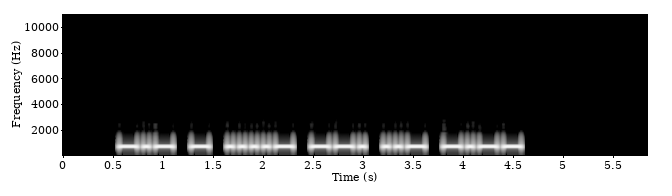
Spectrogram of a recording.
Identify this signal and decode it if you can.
Morse code, heard as a keyed tone, about 20 wpm, 700 Hz. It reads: KT4GUY
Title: USA Call Signs Repeated 2x 20wpm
